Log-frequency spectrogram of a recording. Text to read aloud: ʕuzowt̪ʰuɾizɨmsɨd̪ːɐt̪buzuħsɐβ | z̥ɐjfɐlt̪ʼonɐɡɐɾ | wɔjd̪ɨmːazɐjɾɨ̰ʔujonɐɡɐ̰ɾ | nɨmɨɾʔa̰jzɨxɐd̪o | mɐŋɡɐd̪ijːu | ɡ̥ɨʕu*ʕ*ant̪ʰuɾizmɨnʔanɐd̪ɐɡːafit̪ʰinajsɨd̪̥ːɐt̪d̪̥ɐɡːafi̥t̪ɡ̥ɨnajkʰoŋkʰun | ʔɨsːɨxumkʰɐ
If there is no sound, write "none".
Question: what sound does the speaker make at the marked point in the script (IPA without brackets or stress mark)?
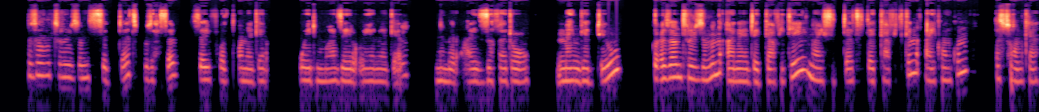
z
